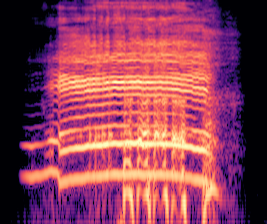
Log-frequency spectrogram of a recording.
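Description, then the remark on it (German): A whale song recording is played back: a single loud, drawn-out whale call, a bright wailing tone rich in overtones that steps up slightly in pitch and holds for about two seconds before cutting off. “Ah, also Wahlmusik.”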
